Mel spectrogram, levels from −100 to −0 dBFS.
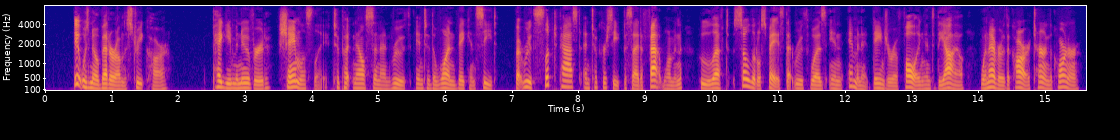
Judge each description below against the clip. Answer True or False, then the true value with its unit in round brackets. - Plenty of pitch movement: False (4.6 semitones)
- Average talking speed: False (210 wpm)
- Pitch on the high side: False (155 Hz)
